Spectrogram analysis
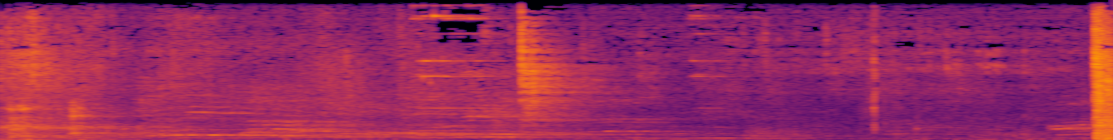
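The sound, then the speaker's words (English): A few sharp, irregular clacks of a hammer striking rock, spaced out over several seconds, with indistinct voices murmuring underneath and the last strike the loudest. “So, just keep occasionally hammering the rock.”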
